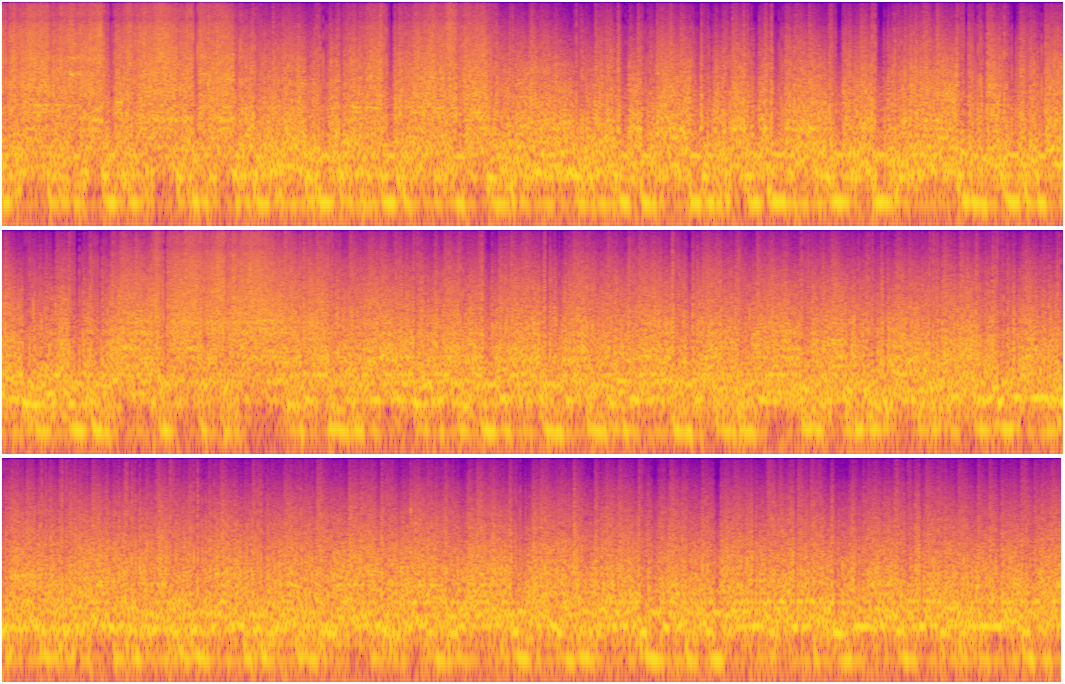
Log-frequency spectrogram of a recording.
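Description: Loud music with pounding drums, distorted because it overloads the phone's microphone.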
